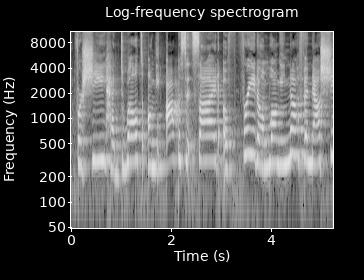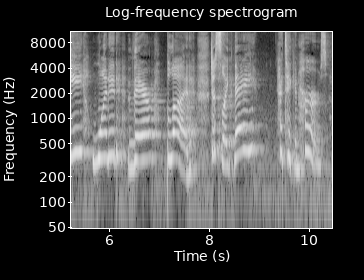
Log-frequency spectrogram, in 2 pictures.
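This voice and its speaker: Woman doing spoken word poetry, really high voice, super slow n solemn, lots of heavy pauses. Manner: deliberate, solemn, with weighted pauses. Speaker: poet.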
